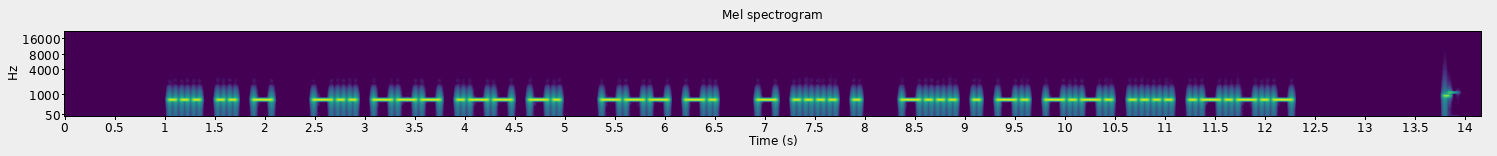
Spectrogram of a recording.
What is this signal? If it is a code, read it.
Morse code, heard as a keyed tone, about 20 wpm, 700 Hz. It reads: SIT DOWN ON THE BENCH.
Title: Sentences from Top 1400 Words 20wpm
